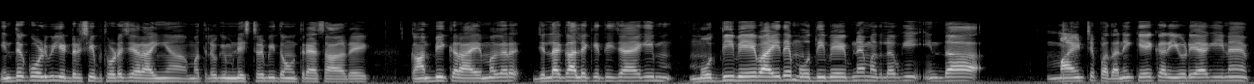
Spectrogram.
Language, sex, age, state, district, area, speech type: Dogri, male, 30-45, Jammu and Kashmir, Samba, rural, spontaneous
